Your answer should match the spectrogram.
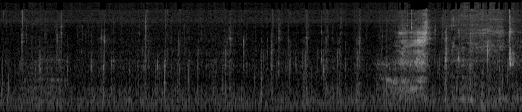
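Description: Soft, wet chewing and faint crunching from someone tasting white bean and chicken soup, quiet and close against a low hum, with a louder spoon or mouth sound near the end.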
